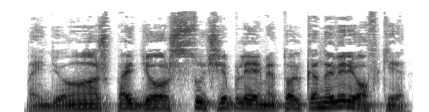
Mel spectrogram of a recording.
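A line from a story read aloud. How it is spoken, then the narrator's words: Yelled in a trembling voice. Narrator (Russian): заорал тот, у которого дрожал голос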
